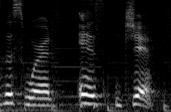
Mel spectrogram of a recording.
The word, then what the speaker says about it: GIF: his award so the right way to pronounce this word is jiff not gift salmon is the right way to pronounce the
